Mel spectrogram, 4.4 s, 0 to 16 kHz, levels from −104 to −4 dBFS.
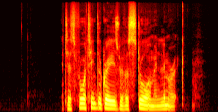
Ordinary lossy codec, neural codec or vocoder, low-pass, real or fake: none; vocoder, 44.1 kHz, 128 mel bands every 256 samples, BigVGAN v2; 14.4 kHz; fake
